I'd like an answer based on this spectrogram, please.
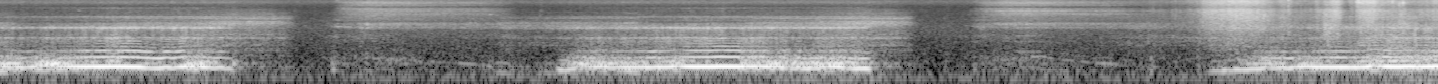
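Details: Miniature potbellied pigs asleep in fresh straw in total relaxation, apparently dreaming; three long low rumbling snores, each about two to three seconds, separated by quiet inhalations.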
